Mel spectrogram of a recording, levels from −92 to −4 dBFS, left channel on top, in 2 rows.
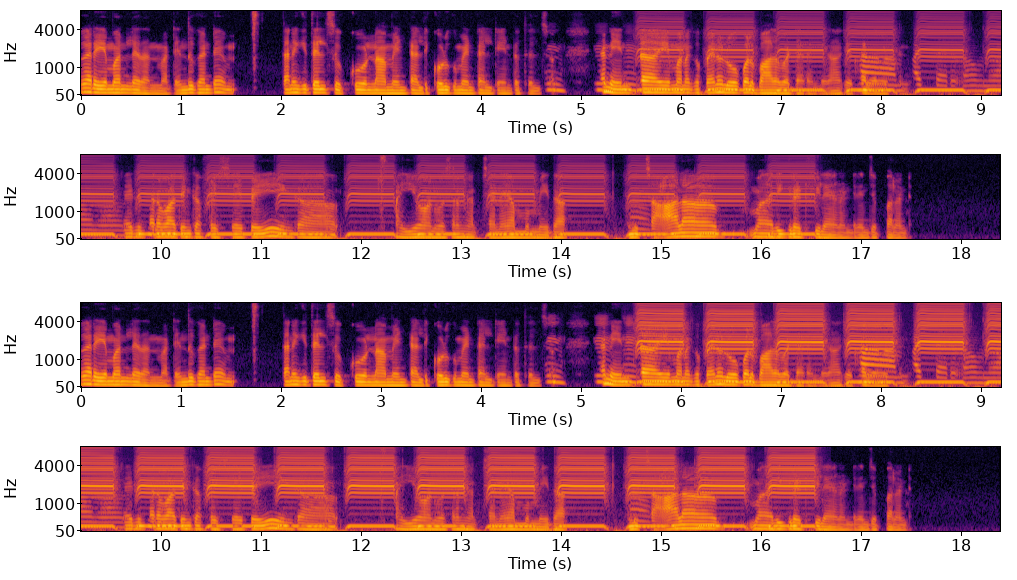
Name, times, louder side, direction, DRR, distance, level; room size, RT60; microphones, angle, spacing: voice 1, 0.0-1.6 2.0-4.6 5.2-8.1 9.6-11.8 12.3-14.1 14.7-17.5, equal, 15° left, 6.8 m, -23 dB
voice 2, 5.1-5.6 7.7-10.2 11.6-11.8 14.7-14.9, right 2 dB, 65° right, 6.8 m, -33 dB
Telephone, 5.4-16.7, right 5 dB, 50° right, 5.3 m, -25 dB
open air
head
